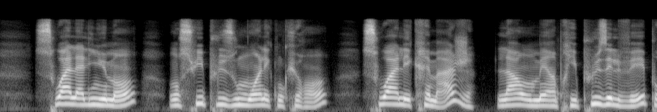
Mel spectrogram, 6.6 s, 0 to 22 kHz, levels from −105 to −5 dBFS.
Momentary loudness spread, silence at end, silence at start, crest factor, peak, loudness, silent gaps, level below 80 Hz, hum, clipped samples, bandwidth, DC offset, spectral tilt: 10 LU; 0 s; 0.4 s; 18 dB; -4 dBFS; -22 LUFS; none; -52 dBFS; none; under 0.1%; 12 kHz; under 0.1%; -4.5 dB/octave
